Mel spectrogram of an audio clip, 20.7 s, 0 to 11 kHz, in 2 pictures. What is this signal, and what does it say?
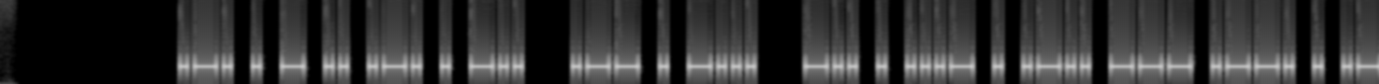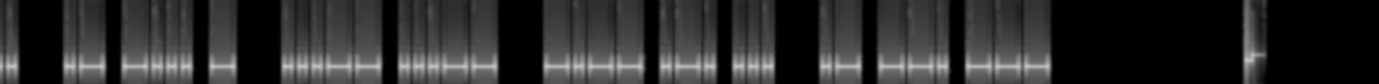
Morse code, heard as a keyed tone, about 22 wpm, 700 Hz. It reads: RETIRED WEB DEVELOPER ABT 33 YRS AGO
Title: K1USN SST QSO Practice 22wpm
